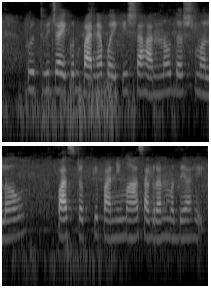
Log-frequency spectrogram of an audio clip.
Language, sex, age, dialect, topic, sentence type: Marathi, female, 18-24, Varhadi, agriculture, statement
